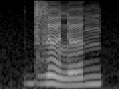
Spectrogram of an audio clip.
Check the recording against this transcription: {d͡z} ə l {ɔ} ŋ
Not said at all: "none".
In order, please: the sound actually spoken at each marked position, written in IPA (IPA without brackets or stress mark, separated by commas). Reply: d͡z, ə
